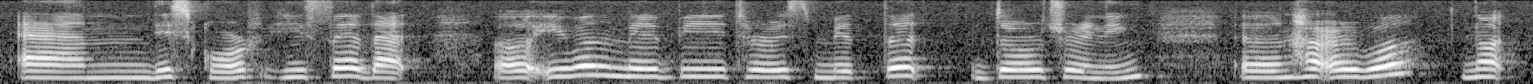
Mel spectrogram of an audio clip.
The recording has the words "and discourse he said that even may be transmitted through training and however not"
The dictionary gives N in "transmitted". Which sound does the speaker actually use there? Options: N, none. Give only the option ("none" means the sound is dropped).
none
